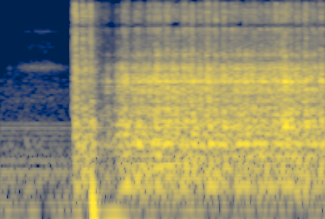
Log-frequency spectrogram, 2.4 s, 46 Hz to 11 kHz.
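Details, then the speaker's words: Starter motor removed from a Corsa B C20XE project car, run on the bench: it whirs up with a harsh, dry, raspy rattle from a dry, unlubricated bearing; to be replaced with a new one. "Listen to that. Oh, that sounds awfully dry and bearingly dry in there. Let's go and get a brand new one."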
